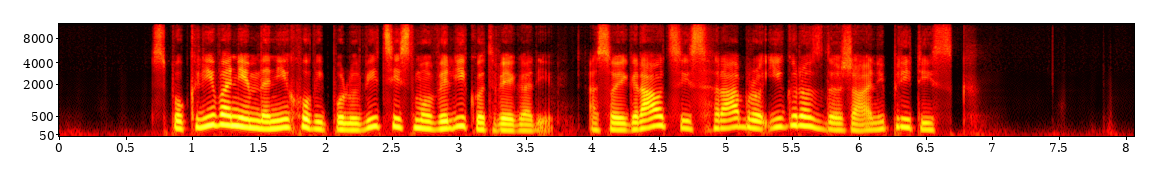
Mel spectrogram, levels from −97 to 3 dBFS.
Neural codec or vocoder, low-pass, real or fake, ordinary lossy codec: codec, 24 kHz, 0.5 kbps, DualCodec; none; fake; none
